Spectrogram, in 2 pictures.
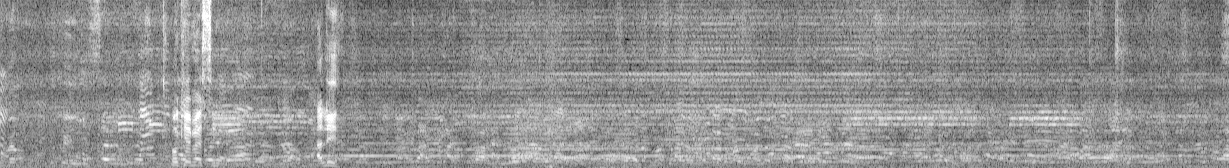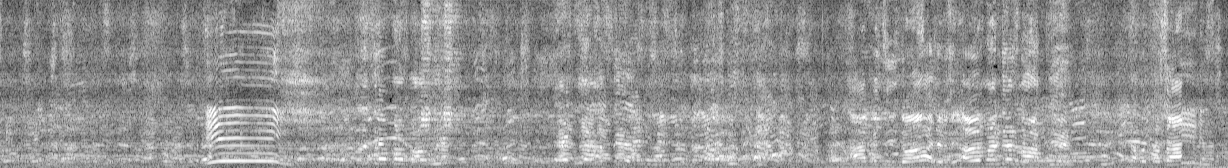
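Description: A crowd of people talk in the background outdoors.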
